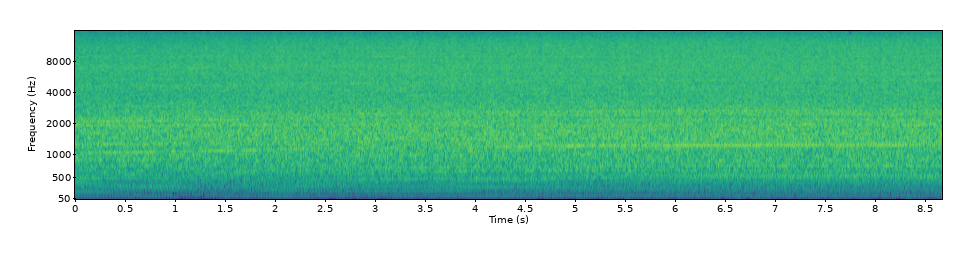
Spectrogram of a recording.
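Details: 1966 Chevrolet C20 with Chevy 292, ring break-in: engine run at about 2,000 rpm fast idle; steady, even hum with no knocks, ticks or rattles. Normal running, no new noises, oil pressure held, coolant didn't overheat.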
